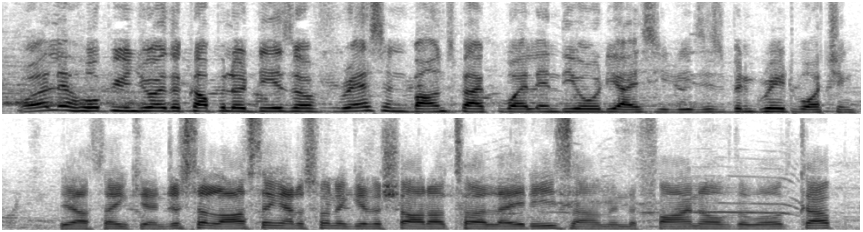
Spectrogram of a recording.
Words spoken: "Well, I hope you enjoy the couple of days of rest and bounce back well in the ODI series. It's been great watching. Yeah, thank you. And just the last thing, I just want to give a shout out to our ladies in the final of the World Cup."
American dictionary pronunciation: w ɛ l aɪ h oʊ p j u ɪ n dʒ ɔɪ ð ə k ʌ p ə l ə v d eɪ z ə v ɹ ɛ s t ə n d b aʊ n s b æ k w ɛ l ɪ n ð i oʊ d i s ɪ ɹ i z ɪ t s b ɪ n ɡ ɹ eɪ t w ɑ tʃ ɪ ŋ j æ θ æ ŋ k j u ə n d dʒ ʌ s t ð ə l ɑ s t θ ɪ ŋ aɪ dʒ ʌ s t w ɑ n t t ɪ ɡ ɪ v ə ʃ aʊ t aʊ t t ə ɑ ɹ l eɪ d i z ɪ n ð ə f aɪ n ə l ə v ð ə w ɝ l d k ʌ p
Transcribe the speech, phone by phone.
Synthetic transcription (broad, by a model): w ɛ l aɪ h oʊ p j u ɪ n dʒ ɔɪ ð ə k ʌ p ə l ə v d eɪ z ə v ɹ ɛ s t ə n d b aʊ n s b æ k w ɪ l ɪ n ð i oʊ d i s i ɹ i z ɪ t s b ɪ n ɡ ɹ eɪ t w ɑ tʃ ɪ ŋ j æ θ æ ŋ k j u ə n dʒ ʌ s t ð ə l ɑ s t θ ɪ ŋ aɪ dʒ ʌ s t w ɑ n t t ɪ ɡ ɪ v ə ʃ aʊ t aʊ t t ə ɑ l eɪ d i z ɪ n ð ə f aɪ n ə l ə v ð ə w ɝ l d k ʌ p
